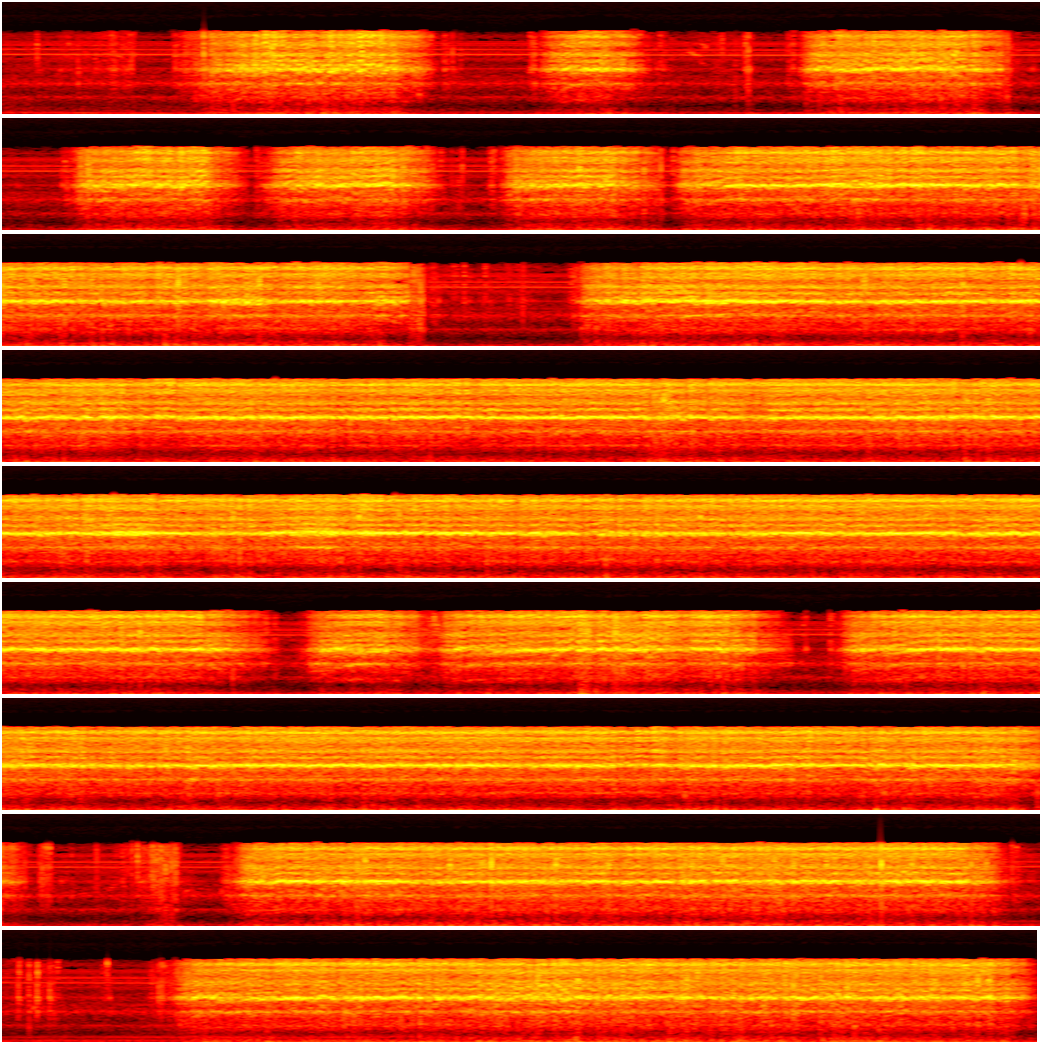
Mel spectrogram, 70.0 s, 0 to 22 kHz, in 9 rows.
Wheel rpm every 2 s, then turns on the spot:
30, 90, 30, 80, 80, 70, 110, 170, 160, 70, 130, 160, 160, 160, 160, 160, 160, 160, 160, 160, 80, 120, 90, 160, 160, 160, 160, 40, 120, 160, 150, 20, 150, 160, 150.
4-6 8-12 18-20 54-56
